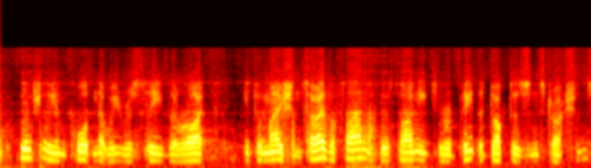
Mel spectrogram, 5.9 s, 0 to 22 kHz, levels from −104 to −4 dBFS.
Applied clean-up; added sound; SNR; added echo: neural separator model SepFormer DNS4.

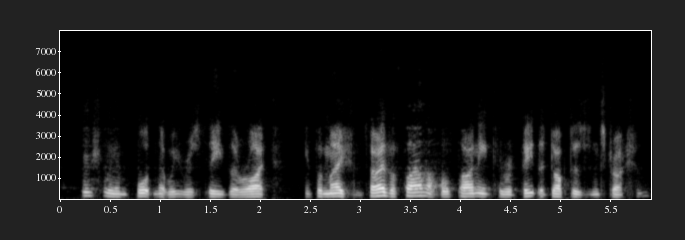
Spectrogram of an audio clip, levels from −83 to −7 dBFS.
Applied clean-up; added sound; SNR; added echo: neural mask model DeepFilterNet 3.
